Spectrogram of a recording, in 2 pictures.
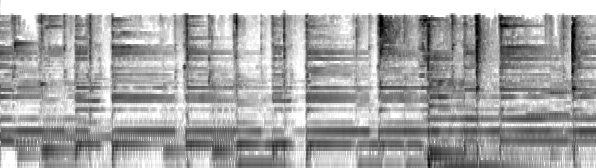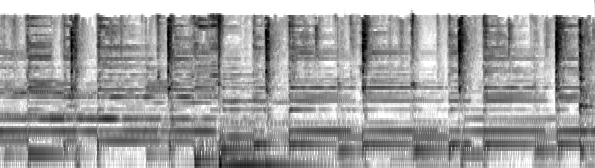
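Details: Strummed acoustic guitar music with steady rhythm and bass notes throughout, no animal sound heard.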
